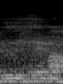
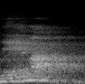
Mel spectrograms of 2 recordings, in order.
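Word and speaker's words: ῥῆμα: 이 내 말 원문에 느헤마 해보세요. 느헤마. 한국말로는 내마. 원 발음은 느헤마예요.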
